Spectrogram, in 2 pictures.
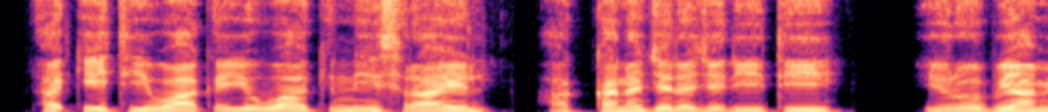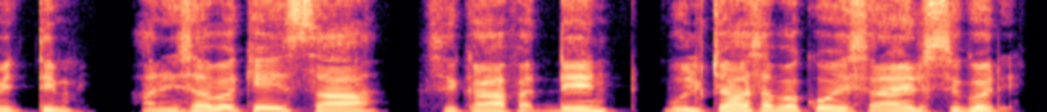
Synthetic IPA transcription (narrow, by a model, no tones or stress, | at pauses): ᶑɐkʼiːt̪iːwaːkʼɐjːɔwaːkʼɪnːɪɪsɾaːʔɛl | ɐkːɐnɐd͡ʒɛᶑɐd͡ʒɛᶑiːt̪iː | jɛɾo̞ːbɪjaːmɪt̪ːɪm | ʔɐnɪs̬ɐβɐke̞ːsːaː | sɪkaːfɐɗːe̞ːn | bʊlt͡ʃaːs̬ɐbɐkoːɪsɾaːʔɛlsɪɡɔᶑɛ̥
